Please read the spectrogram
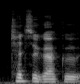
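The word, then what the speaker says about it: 哲学: the term is pronounced so it's the same term in chinese and japanese but it's pronounced differently it's pronounced tetsugaku in japanese and jeshui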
